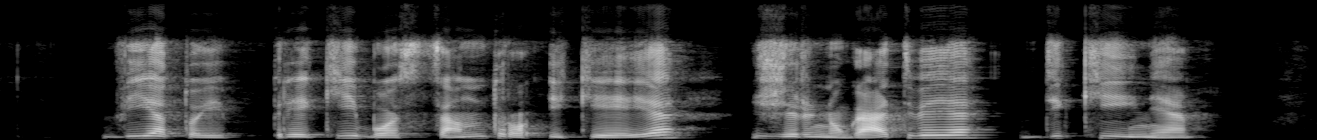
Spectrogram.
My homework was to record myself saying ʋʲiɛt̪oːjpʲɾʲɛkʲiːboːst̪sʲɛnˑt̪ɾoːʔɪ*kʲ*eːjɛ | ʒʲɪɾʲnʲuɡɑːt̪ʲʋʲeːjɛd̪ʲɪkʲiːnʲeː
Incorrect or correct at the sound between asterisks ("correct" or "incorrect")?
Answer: correct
